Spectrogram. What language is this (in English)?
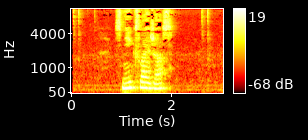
Latgalian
